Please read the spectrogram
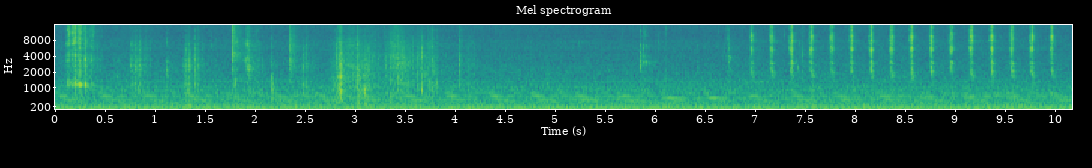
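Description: Crisp fried bitter gourd snack being bitten and chewed: a crunch right at the first bite and a few more crackly crunches between about two and four seconds in. Near the end come steady chewing crunches about four a second, all over soft background music.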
